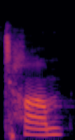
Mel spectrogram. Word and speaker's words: Thom: So she came onto the roadcaster, and I said, "Oh, and Sandy Thom, I pronounced the H." Yeah. And she was like, "It's Tom.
